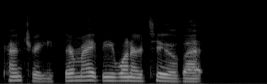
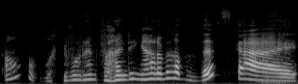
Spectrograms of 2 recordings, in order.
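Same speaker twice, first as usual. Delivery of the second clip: mock fascination; 6 semitones higher than usual. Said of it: "I'm like".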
